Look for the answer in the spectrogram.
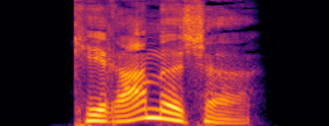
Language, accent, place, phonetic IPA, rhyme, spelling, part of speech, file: German, Germany, Berlin, [keˈʁaːmɪʃɐ], -aːmɪʃɐ, keramischer, adjective, De-keramischer.ogg
- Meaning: inflection of keramisch: 1. strong/mixed nominative masculine singular 2. strong genitive/dative feminine singular 3. strong genitive plural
